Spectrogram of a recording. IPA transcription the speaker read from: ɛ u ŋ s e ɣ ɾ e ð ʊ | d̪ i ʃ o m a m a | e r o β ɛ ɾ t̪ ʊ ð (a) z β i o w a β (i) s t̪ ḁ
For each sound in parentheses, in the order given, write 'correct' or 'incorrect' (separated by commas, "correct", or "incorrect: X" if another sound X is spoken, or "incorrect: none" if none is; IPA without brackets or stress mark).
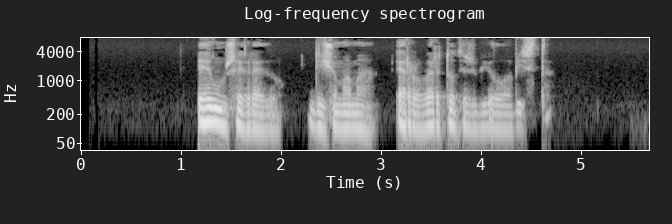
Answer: incorrect: e, correct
